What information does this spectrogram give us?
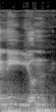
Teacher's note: نون تنوین کا اظہار ہے، غنہ نہیں کریں گے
